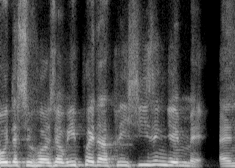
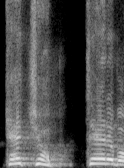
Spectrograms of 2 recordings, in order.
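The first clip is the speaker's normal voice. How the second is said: much higher and louder, spitting out Ketchup; disgusted rant; 8 semitones higher, 6 dB louder, slower than usual. Retold or imitated. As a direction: scorn the sauce like a furious coach. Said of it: "he's like".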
